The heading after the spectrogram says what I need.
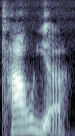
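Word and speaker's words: Taulia: to talia talia talia you pronounce the g there's no g it's t-a-u-l-i-a i thought there was a g in there there's nothing it's an o-g i'm telling you it's like talia or or talia or something like that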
